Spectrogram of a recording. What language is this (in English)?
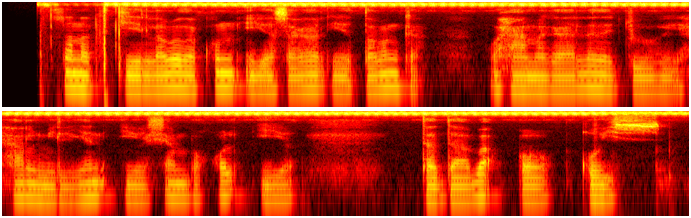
Somali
